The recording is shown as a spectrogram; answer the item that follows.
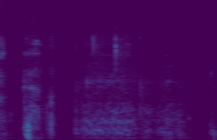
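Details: A puppy named Lola lets out a short, abrupt burp: a sharp broadband burst near the start and a quick second burst, then softer low murmuring noise until the end.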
